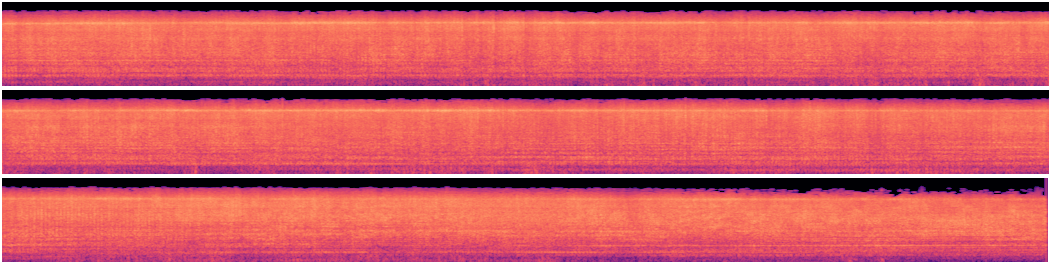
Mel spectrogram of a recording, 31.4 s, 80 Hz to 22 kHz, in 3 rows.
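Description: Eurocopter EC 135 twin-turbine police helicopter with a shrouded Fenestron tail rotor, running at flight power as it lifts off from the grass, hovers and climbs away. It makes a loud, steady turbine whine over the rotor noise throughout.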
